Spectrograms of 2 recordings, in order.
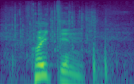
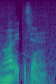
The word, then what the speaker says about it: Skytten: It's like Huyten, who is written Skytten, but you have to pronounce him Huyten. Or Huyten. I think that's more Swedish, if you really focus on that.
